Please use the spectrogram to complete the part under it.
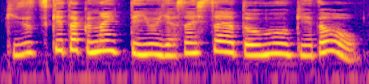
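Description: A young woman in her twenties speaking with a Hakata dialect, her voice sitting a little on the high side. She chats casually into her phone on a live stream, reading out viewers' comments and answering them, now and then sinking into soft, near-whispered asides. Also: normal speed. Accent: Hakata dialect of Fukuoka.

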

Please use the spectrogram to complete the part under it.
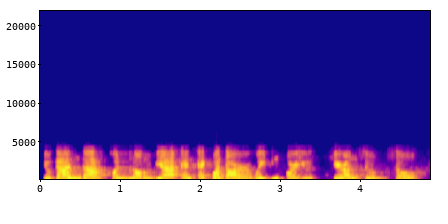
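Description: A man's voice: fairly high pitch, measured pace. A man hosting an online session, introducing the guest in an upbeat, announcer-like manner over a video call. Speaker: host. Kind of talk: formal introduction. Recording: tinny video call audio.

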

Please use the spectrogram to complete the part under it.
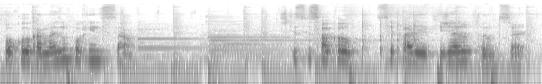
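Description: Over music, a woman with a voice on the high side and some vocal fry talks fast through a home recipe at her stove in the home kitchen. She hosts a cooking channel, has a Brazilian Portuguese accent, and keeps up a chatty, casual tutorial that constantly checks in with the viewer.

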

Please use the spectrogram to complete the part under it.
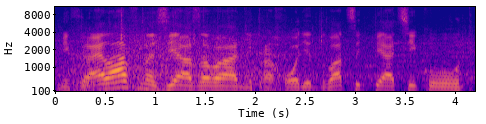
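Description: A man commentating live on ice hockey, with excited goal calls. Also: a little high, a little slow, a crowd in the background. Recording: very noisy arena, loud background ambience.

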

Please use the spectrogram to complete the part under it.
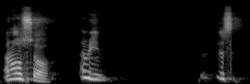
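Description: An older Turkish man with a slight accent lectures students on a large auditorium stage in a very high, very animated voice, taking his time. The professor's lively talk stays conversational, with jokes for the crowd and frequent "okay?" check-ins.

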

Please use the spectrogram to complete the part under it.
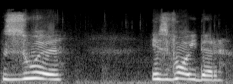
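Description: A performer voicing a former friend who now serves a dark lord as a fanatic, talking in a menacing, preachy way in a Minecraft role-play. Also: mid-range voice, extremely slow. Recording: game music playing behind.

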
